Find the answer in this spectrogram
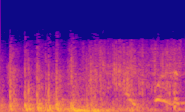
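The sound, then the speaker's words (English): A flimsy locked door is rushed and forced open, giving a cluster of heavy, dull thuds in the first second. A brief voice follows. “Door is undoubtedly locked, but it's flimsy. One push ought to do it. Come on. We'll rush it together.”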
